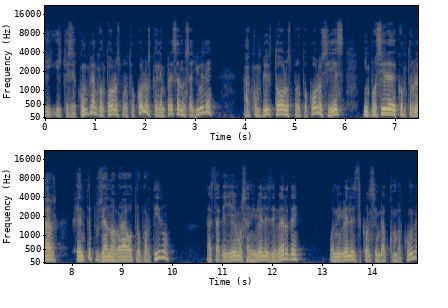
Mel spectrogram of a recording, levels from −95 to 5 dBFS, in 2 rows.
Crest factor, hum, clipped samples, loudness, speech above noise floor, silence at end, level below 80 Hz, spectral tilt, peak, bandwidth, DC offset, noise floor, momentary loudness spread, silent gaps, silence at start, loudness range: 18 dB; none; under 0.1%; -27 LUFS; 50 dB; 0 s; -62 dBFS; -8.5 dB/octave; -10 dBFS; 12 kHz; under 0.1%; -76 dBFS; 11 LU; none; 0 s; 4 LU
